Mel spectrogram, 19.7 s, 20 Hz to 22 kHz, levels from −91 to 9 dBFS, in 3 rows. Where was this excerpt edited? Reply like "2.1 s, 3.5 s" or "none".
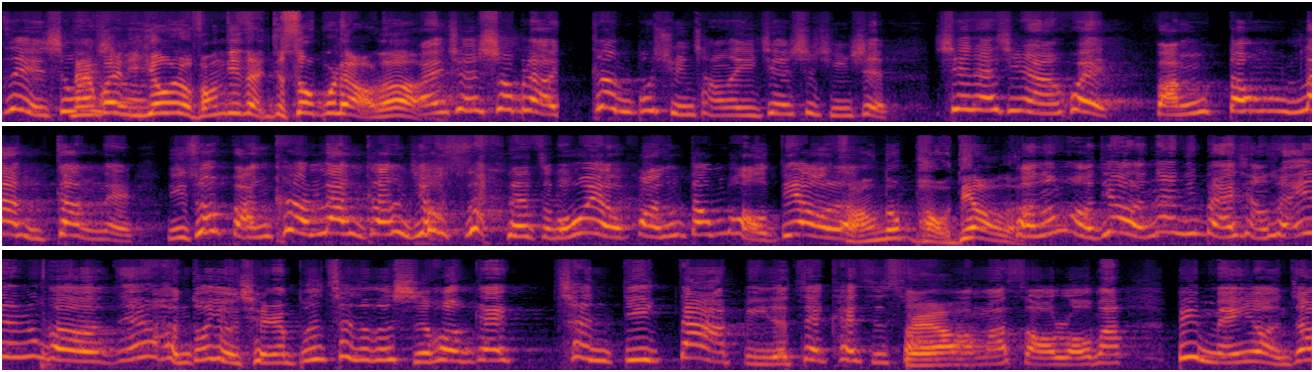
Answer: none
